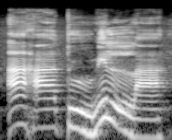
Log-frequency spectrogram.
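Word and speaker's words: أَحَدٌ اللَّهُ: Berarti cara bacanya harus ahadunillah ya. Ahadunillah, dunillah walaupun di sini tidak ada nun iwatnya ya. Walaupun tidak ada nun iwatnya bacanya tetap ahadunillah ya.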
